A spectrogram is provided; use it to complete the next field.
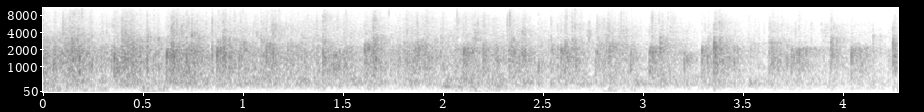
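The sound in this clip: An audience applauds to welcome a lecturer arriving to speak on the Gospels. The clapping is dense and lively and runs at a fairly even level throughout, with small fluctuations in loudness.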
